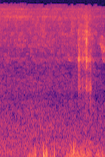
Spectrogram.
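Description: Wind rumbling on the microphone as a mountain bike rolls along a dirt track, with a few short low knocks about a second in.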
